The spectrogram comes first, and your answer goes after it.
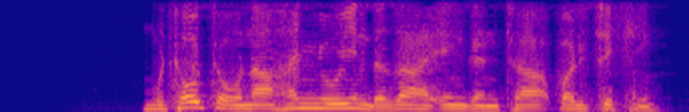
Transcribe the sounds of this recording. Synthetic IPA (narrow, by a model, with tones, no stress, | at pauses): mu˨ta˦wta˨wnaː˦ɦa˦ɲjoː˦jɪ˦nda˨zaː˦ʔa˨ʔɪ˦ŋɡɐ˨ntʰa˦ɓɐ˦ɽt͡ʃɪ˦kʲiː˦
